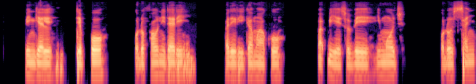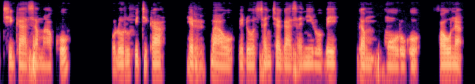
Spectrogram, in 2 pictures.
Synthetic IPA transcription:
ɓiŋɡɛl | d̥ɛpːɔ | ʔɔɗɔfawnidaɾi | faɗɛɾiɡamakʰɔ | ma̰ɓːijɛːsɔbɛimod͡ʒ | ʔɔɗɔsant͡ʃiɡaːsamakʰɔ | ʔɔ̰ɗɔɾufitika | hɛɾɓaːwɔɓɛɗɔsaɲt͡ʃaɡasa̰niɾɔɓɛ | ŋɡamːoɾuɡɔ | fawna̰

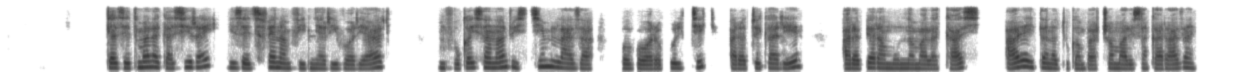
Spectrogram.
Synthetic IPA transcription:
ɡ̥azet̪imalaɡasiɾajizajt͡si̥fejnamivid̪inaɾivaɾiaɾi̥ | miv̥ukəisanaɳɖ͡ʐuizit͡similazə | v̥avawaɾəpolit̪ikʲ | aɾat̪uekaɾenə | aɾapiaɾamununəmalaɡ̥asi̥ | aɾaɦit̪anad̪ukambaɾuʈ͡ʂamaɾusaŋkaɾazani̥

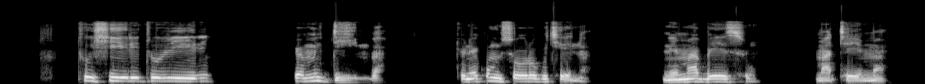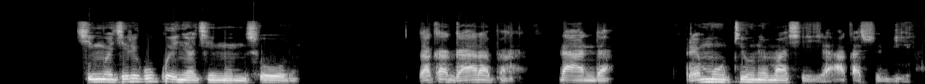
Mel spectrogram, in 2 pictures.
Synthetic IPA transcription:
tʰuʃiɾituʋiri | ke̞mudʱimba | tune̞kumuso̞ɾo̞k̬ut͡ʃe̞na | ne̞maɓe̞so | matʰe̞ːma | t͡ʃimwe̞t͡ʃiɾikukwe̞ɲat͡ʃimwemuso̞ːɾo̞ | ʐ̥akaɡʱaɾapa | ɗanda | re̞mutiune̞maʃiʒa̰a̰kaʂiɓiːra

